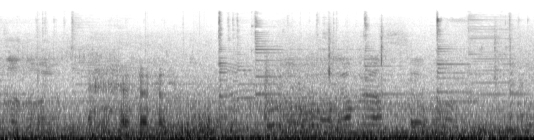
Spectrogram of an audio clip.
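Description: Steady low drone of a fishing boat's engine, running evenly throughout, under background music and faint voices.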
